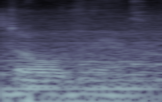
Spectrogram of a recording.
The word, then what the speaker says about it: stove: Gas stove, yeah. Okay. So, of course, stove. Don't forget your V sound at the end.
